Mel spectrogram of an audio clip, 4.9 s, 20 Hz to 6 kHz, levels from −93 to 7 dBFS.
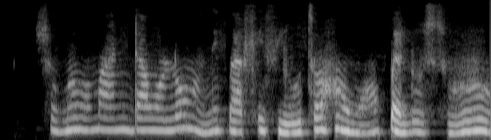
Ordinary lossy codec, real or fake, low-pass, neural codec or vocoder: none; real; 5.4 kHz; none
